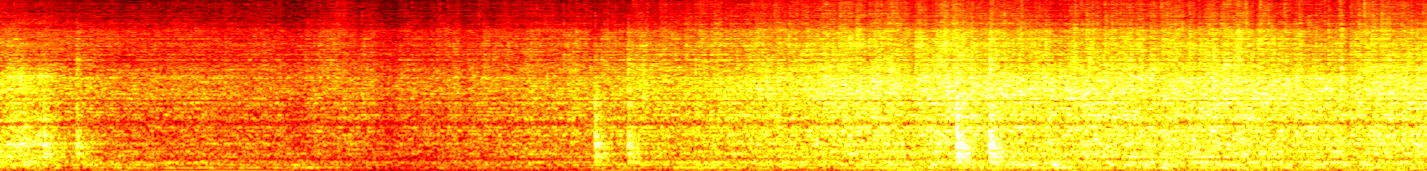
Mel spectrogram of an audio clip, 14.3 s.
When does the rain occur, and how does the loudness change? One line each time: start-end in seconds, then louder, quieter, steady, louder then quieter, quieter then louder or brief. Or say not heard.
0.0-14.2 louder.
